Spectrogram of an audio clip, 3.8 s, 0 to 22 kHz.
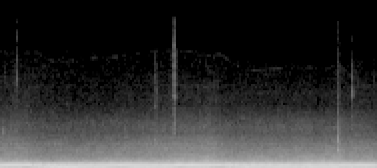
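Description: A 2025 Hyundai Sonata sedan engine revs and hums steadily, its pitch rising and falling a little, heard clearly with no talking.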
